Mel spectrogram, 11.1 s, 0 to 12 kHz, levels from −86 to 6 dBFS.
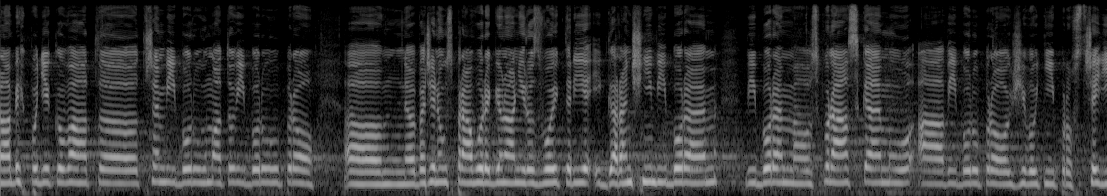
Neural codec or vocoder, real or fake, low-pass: none; real; 10.8 kHz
